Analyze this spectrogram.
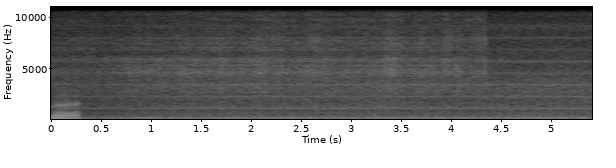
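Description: An airbrush hisses softly as it sprays.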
